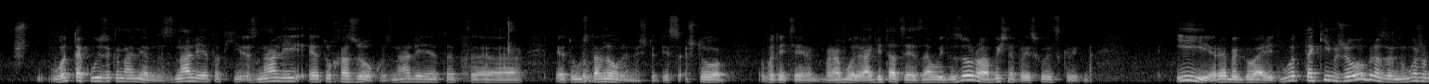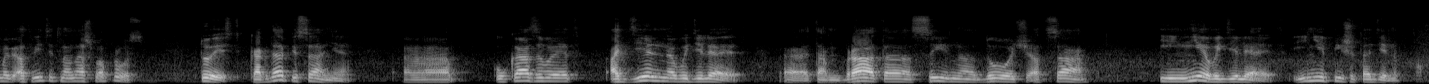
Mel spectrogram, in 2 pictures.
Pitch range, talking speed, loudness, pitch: 115-150 Hz, 125 wpm, -24 LUFS, 135 Hz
